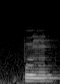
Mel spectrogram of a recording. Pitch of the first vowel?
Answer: high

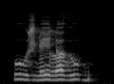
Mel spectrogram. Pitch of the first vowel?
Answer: falling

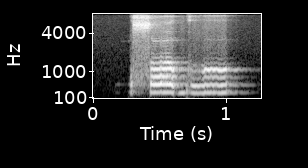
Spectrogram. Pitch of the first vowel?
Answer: high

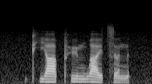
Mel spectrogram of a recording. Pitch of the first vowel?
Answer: high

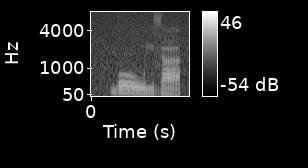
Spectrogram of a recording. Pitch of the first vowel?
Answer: falling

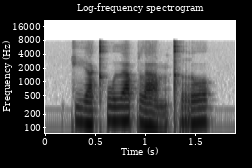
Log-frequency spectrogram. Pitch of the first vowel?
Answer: low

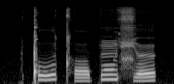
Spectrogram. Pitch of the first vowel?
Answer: rising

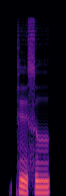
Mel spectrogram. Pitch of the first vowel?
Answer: falling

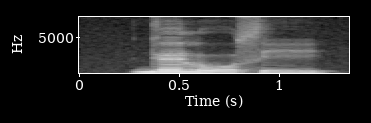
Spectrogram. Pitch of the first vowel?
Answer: high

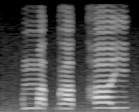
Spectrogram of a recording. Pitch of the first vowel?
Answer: low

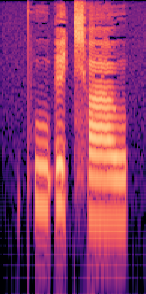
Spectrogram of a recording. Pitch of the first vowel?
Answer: low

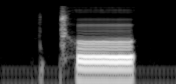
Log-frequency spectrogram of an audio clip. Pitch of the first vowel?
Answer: high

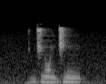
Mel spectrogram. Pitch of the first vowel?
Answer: low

